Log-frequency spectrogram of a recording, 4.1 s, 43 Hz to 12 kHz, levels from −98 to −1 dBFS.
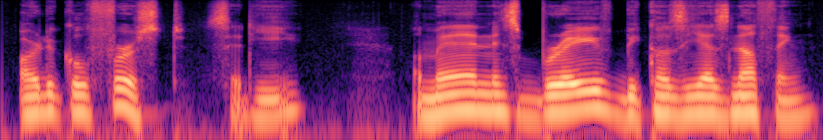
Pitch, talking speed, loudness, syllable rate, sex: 125 Hz, 175 wpm, -17 LUFS, 5.4 syllables/s, male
